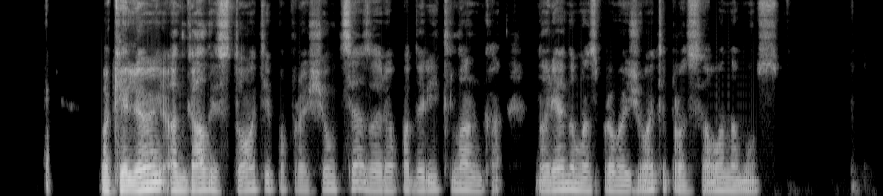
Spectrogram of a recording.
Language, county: Lithuanian, Alytus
